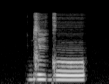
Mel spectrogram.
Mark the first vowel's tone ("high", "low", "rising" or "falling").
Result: high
